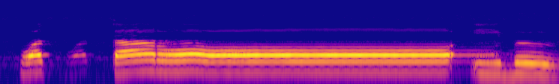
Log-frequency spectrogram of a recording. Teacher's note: با حروف قلقلہ میں سے ہے اور وقت کی حالت میں ساکن ہو رہی ہے، اس لیے تھوڑا قلقلہ کر کے پڑھیں گے۔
